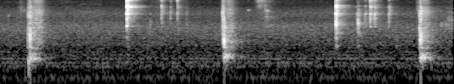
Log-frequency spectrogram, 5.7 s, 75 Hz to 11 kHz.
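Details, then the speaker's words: Volvo/Mercruiser 8.1 496 marine engine before rebuild, crank turned slowly by hand: single sharp knocks every couple of seconds; one connecting rod cap was never fully tightened, not a bad bearing. "No, what it is the cap. The cap on this one piston was never tightened up completely."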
